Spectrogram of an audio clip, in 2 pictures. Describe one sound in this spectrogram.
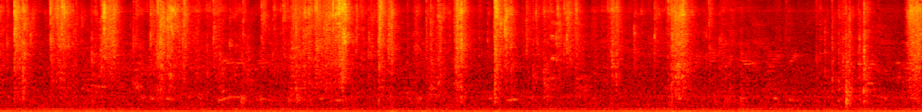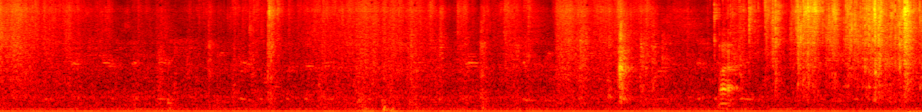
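Foil card packs rustle and crinkle as they are handled.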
